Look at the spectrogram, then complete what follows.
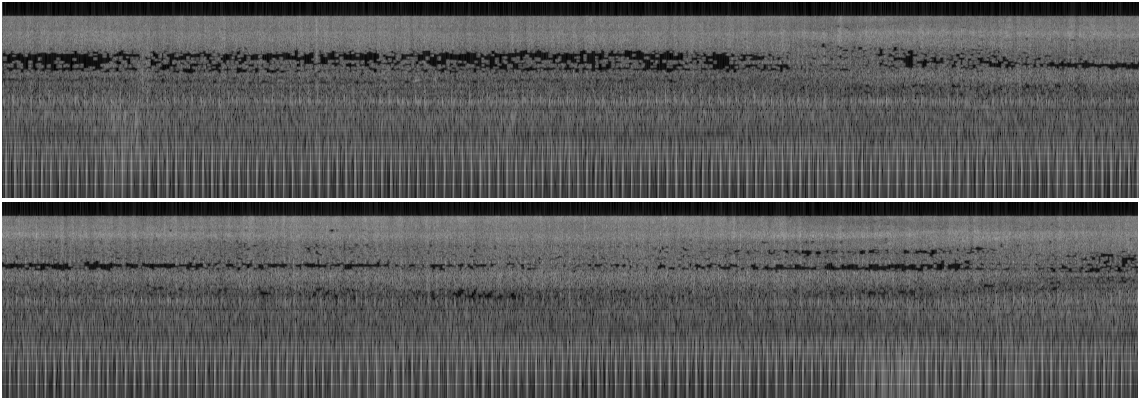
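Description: Small single-cylinder diesel engine running steadily at an even, fast firing beat, driving a centrifugal water pump whose outlet gushes a heavy jet of water splashing into the pond.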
